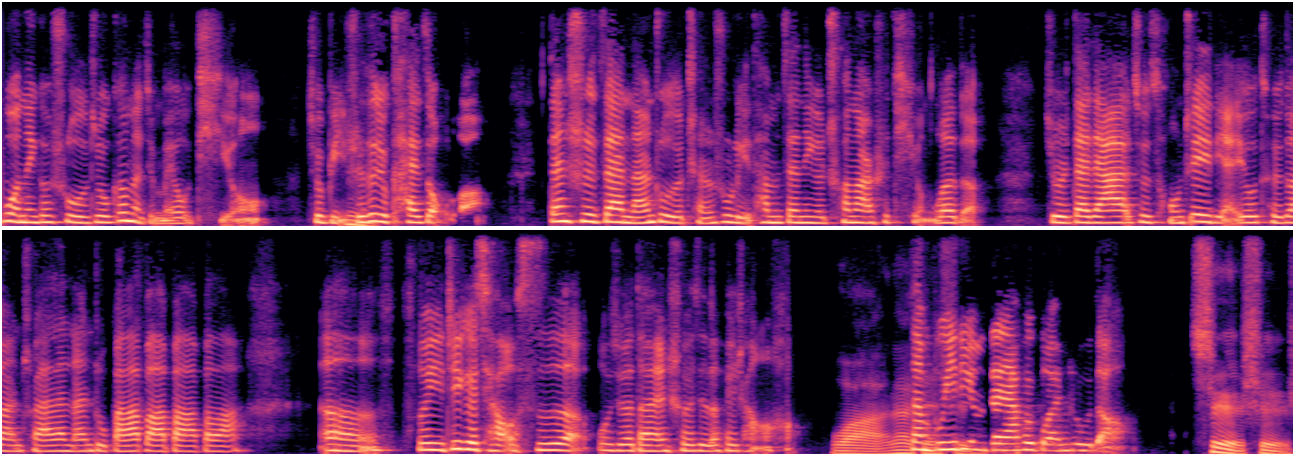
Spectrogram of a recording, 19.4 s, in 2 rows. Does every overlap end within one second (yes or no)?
yes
